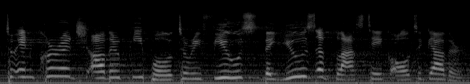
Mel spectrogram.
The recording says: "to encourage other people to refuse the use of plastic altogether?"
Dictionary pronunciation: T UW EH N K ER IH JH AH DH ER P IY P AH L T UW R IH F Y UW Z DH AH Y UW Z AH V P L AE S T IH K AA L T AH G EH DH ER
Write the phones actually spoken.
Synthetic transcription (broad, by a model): T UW EH N K ER IH JH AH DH ER P IY P AH L T UW R IH F Y UW Z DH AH Y UW Z AH V P L AE S T IH K AA L T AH G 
